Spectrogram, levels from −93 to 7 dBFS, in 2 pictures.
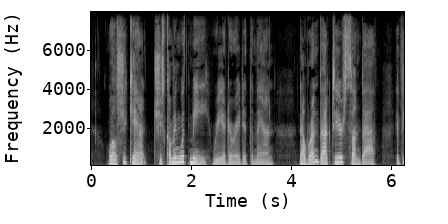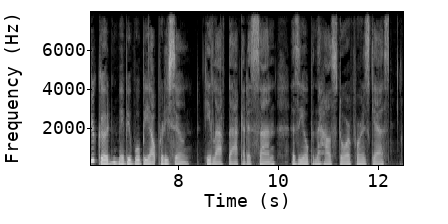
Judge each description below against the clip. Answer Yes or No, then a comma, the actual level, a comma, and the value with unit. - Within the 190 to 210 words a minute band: Yes, average, 195 wpm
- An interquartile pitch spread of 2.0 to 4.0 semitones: No, average, 4.4 semitones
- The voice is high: No, medium, 165 Hz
